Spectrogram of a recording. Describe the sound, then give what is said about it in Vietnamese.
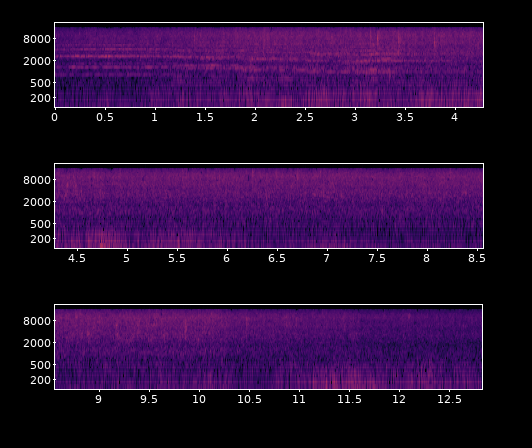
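Heavy rain pours down in a forest with thunder, a steady dense hiss of rainfall over a low, rolling rumble that swells and fades, fairly faint throughout. “Xen lẫn trong tiếng mưa nặng nề đó là tiếng rít gào ai oán, làm cho cả khu rừng trở nên ma quái.”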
